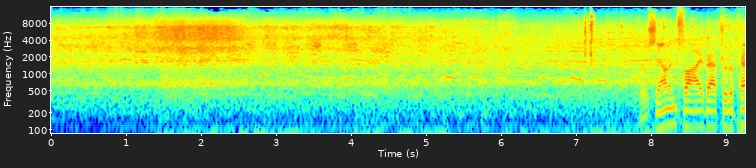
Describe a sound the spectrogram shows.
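A large stadium crowd roars steadily outdoors.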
